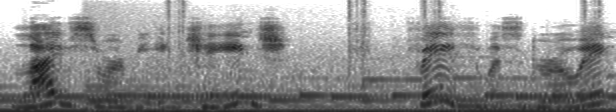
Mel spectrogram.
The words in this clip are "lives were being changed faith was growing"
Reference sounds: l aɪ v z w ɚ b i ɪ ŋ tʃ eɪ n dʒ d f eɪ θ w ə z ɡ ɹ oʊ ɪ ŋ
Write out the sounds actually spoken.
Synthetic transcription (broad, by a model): l aɪ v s w ɚ b i ɪ ŋ tʃ eɪ n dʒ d f eɪ θ w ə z ɡ ɹ oʊ ɪ ŋ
